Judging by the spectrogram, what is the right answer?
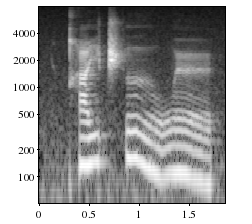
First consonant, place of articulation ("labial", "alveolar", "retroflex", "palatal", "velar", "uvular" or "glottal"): uvular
